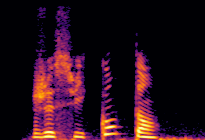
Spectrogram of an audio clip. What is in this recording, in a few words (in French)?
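"Je suis content", French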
